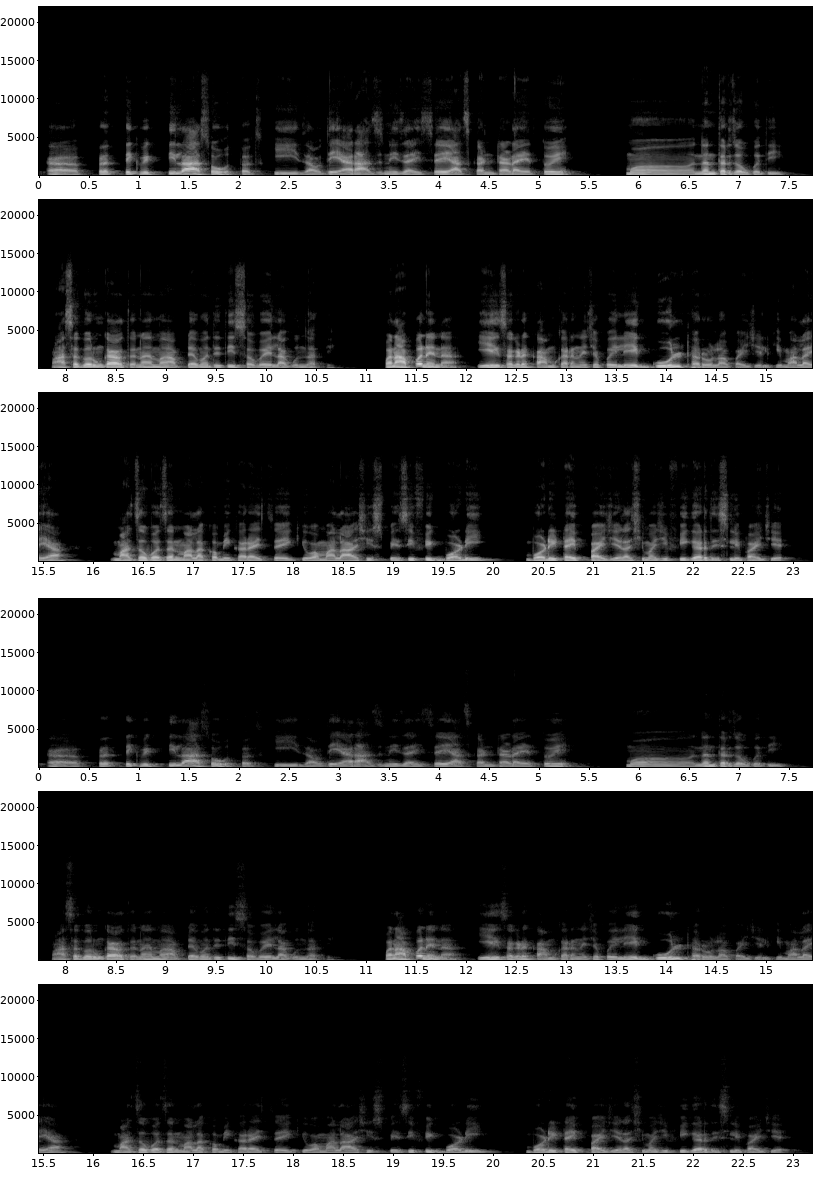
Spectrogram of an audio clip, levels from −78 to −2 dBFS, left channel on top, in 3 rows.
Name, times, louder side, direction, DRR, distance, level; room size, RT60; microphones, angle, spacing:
voice 1, 0.1-5.3 5.9-7.4 7.9-10.5 11.2-15.7 16.2-19.9 20.3-22.9, left 5 dB, 35° left, 0.3 m, -31 dB
11.5 x 6.0 x 2.8 m
head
